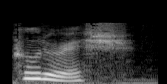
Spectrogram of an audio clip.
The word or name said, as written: pooterish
